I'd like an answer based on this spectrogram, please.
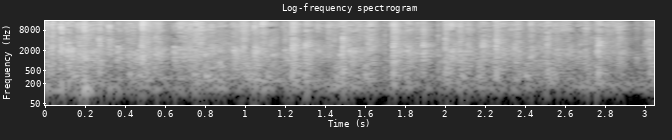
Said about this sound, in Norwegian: Veldig fint, det betyr en applaus.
